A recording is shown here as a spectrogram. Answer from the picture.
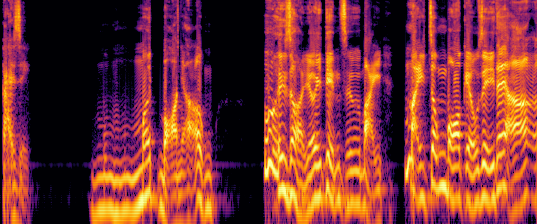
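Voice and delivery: enraged outburst. Acted. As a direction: explode at the news in rage. Master learns cow lost.

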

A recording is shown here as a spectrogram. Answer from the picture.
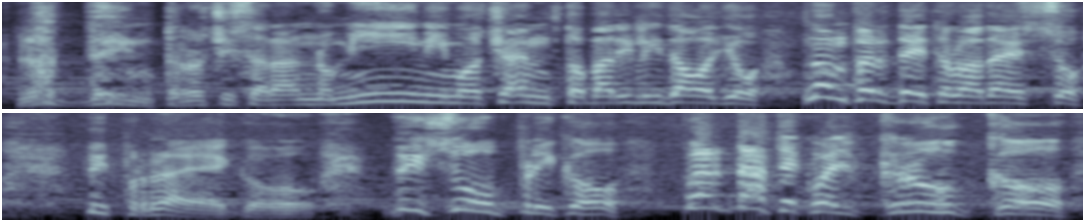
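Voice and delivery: high, frantic begging of the crew; excited, pleading cries. A narrator's reading. Officer hopping about, begging his rowers to speed up, crying high. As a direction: implore them, pitch leaping up on each cry. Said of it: "gridava Flask saltando su e giù".

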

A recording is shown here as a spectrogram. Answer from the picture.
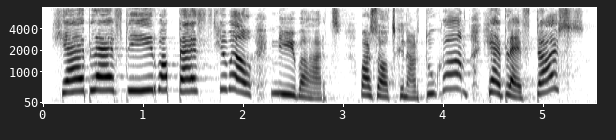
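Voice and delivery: very loud, high-pitched yelling; shrieked command, stretched for force; mother calling out. A narrator's reading. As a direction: shout orders like a domineering mother. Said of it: "riep mijn moeder".

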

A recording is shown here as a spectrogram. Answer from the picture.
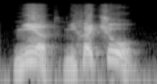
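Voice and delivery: high, insistent protest; alarmed refusal. A narrator's reading. Frightened boy rejects the horse's suggestion, alarmed refusal. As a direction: refuse at once, upset.

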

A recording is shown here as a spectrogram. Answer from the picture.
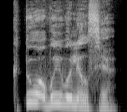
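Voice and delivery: high, confused shout of a different character; shouting from below. A narrator's reading. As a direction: call up from below, puzzled and high. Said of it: "закричал снизу Сквернослов".

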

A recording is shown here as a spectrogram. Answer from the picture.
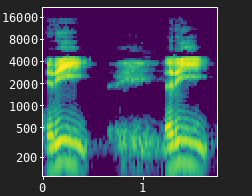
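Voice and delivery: ري with a light, thin r. Shown as a demonstration. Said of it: "انطقوا معي".

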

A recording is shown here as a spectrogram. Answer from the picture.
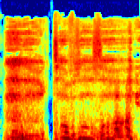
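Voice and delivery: very low man voice. Acted.

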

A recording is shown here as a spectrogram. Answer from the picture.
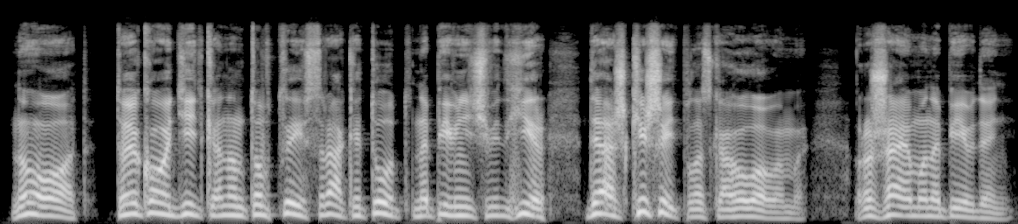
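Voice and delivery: loud, high-pitched exasperated tirade; angry rant. A narrator's reading. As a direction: harangue them and demand agreement. Acted quarrel, Dow ranting. (сердита, гучна тирада)

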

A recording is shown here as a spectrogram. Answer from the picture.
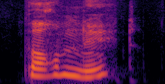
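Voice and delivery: hohe, unschuldige Frage; unschuldig. A narrator's reading. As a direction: frag ganz naiv und unschuldig. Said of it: "fragte der Darling unschuldig". (der Darling fragt Abe unschuldig, hoch)

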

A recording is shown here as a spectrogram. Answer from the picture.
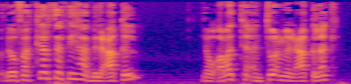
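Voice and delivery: normal talking voice

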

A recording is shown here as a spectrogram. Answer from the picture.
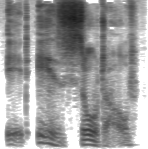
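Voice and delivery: very soft, unsure admission; hesitant stammer. A narrator's reading. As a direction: back down quietly and uneasily. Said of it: "Carl stammered".

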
